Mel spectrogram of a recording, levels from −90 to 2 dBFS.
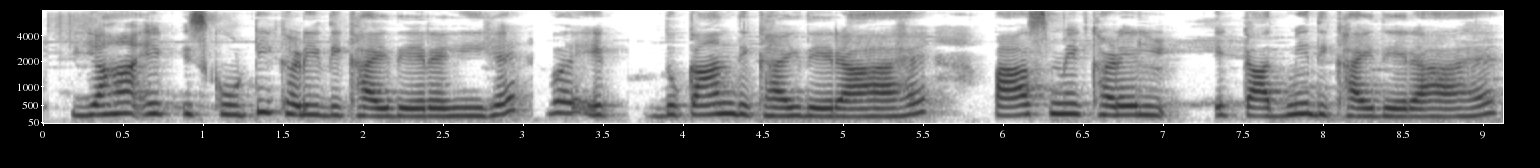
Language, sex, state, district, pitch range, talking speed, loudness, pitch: Hindi, female, Bihar, Purnia, 215-270 Hz, 160 wpm, -20 LUFS, 245 Hz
